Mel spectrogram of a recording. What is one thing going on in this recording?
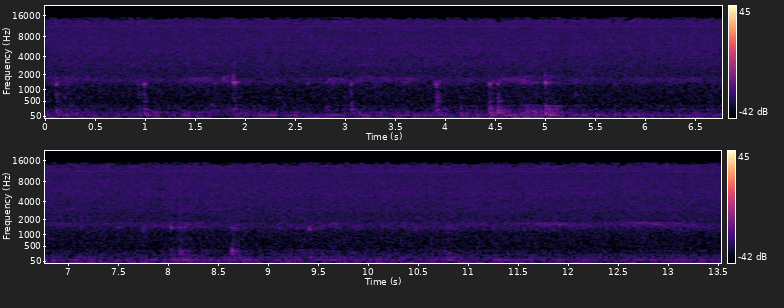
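Water splashes against a sailboat's hull.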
